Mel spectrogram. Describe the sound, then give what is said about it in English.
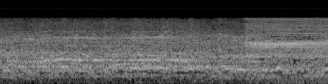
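A loud arena crowd at a wrestling match roars steadily, then about two and a half seconds in a sustained period-ending scoreboard buzzer cuts in and holds to the end, sounding over the cheering and shouting. “So a 2-point reversal at the buzzer.”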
